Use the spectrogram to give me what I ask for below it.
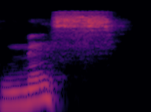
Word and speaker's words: missed: The rule is saying again, if the last sound is any voiceless, not voiced, sound besides T, the ending is T, absolutely, I don't have to add any syllable. I mean here, I don't have to pronounce the E sound at all.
